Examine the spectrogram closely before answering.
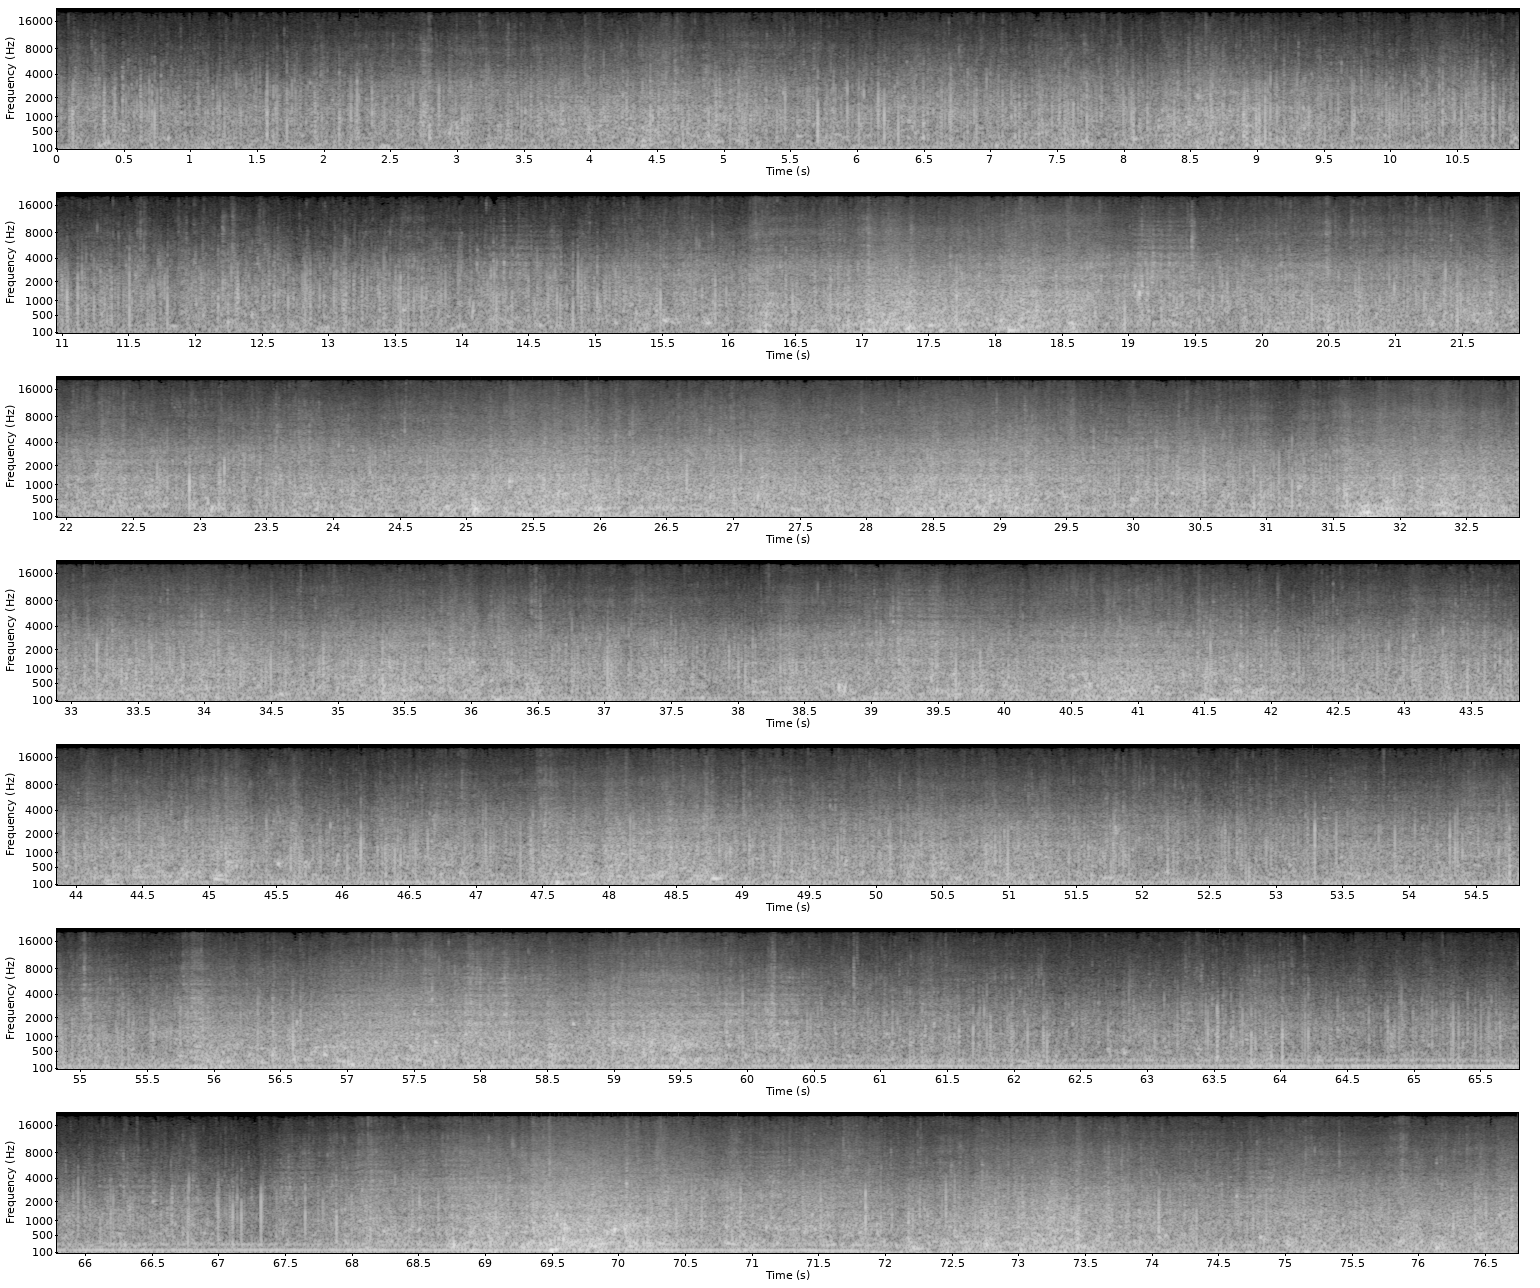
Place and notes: lighthouse, Novigrad - rain, seawaves, umbrella
walk around lighthouse when the raindrops poured down from marvelous, endlessly morphing clouds, seawaves, white rocks and all the spaces in-between, umbrella with two layers
Novigrad, Croatia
